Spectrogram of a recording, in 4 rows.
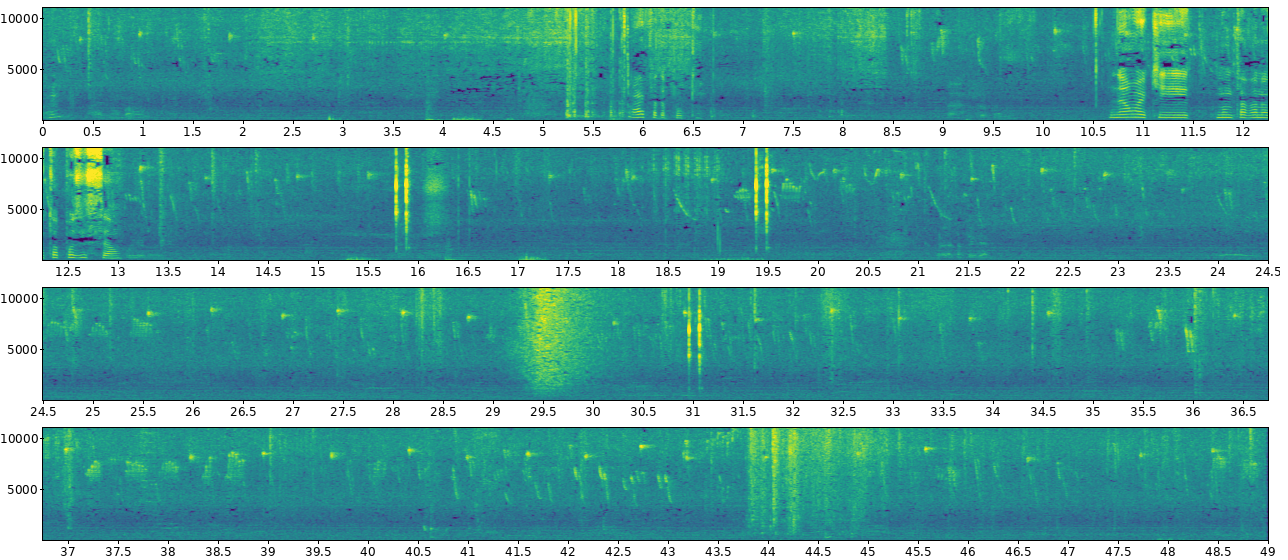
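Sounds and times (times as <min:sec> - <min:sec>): small birds chirping: 0:00.0 - 0:49.0
steady low hum: 0:00.0 - 0:49.0
brief rushing noise: 0:29.2 - 0:30.6.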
